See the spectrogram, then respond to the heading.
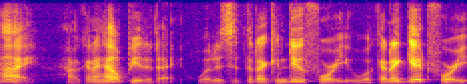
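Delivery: soft, sing-song, very polite, courteous tone. Showing how the speaker answers the business phone line, very polite. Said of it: "Very polite".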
